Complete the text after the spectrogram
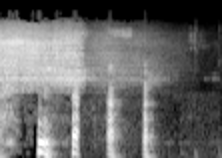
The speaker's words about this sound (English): Did you hear the fajitas going by?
